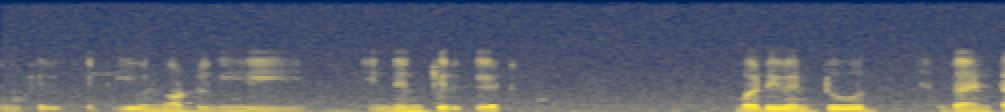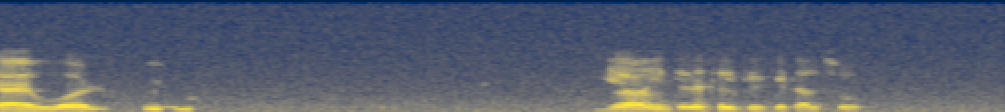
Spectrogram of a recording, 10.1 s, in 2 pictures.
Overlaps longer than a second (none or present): none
